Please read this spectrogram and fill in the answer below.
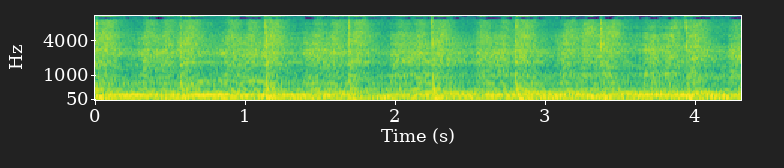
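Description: Hard rock band playing live: loud electric guitars through Marshall amplifiers holding low sustained notes over bass and drums, with no vocals.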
